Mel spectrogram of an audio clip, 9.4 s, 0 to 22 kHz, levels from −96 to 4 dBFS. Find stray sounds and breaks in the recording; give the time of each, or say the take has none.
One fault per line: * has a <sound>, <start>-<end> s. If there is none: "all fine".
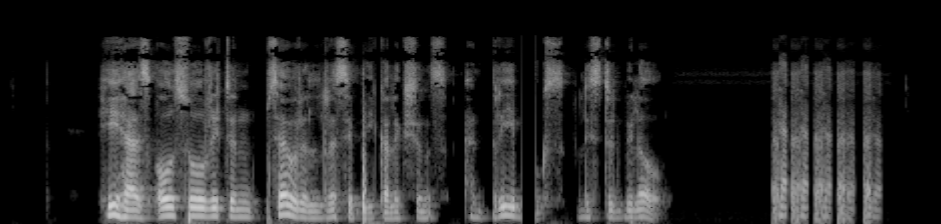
* has a dropout, 5.2-5.4 s
* has a laugh, 7.7-8.8 s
